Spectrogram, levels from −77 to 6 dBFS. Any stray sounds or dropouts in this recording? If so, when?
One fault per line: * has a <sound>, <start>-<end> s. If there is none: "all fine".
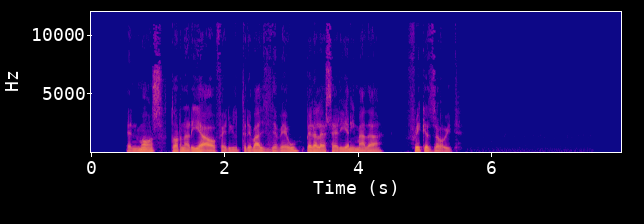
all fine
